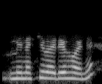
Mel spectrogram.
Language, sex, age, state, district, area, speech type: Assamese, female, 18-30, Assam, Jorhat, urban, conversation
